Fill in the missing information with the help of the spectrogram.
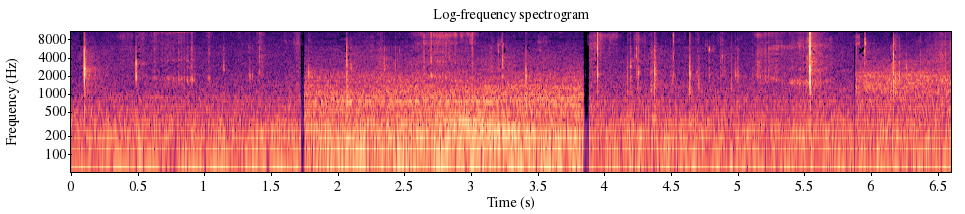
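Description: A cat biting and gnawing on a wooden pencil, its teeth making a scatter of small sharp clicks and crunches, the sharpest about five and a half seconds in.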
